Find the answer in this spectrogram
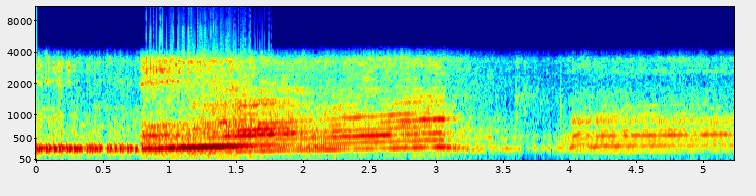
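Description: Honda CBR600F3's inline-four engine running with its exhaust pipe removed, really loud. Its pitch climbs as it accelerates, drops suddenly about three seconds in, then picks up again and holds steady.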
